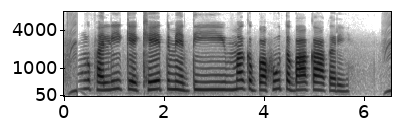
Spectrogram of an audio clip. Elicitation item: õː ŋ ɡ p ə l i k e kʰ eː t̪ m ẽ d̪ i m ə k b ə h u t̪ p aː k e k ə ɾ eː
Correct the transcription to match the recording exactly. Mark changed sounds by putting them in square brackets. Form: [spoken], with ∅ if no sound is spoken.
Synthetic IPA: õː ŋ ɡ [pʰ] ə l i k e kʰ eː t̪ m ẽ d̪ i m ə k b ə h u t̪ [b] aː k [a] k ə ɾ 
